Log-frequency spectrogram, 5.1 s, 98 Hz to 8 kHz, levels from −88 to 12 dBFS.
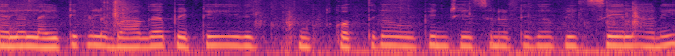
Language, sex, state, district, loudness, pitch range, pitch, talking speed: Telugu, female, Andhra Pradesh, Guntur, -17 LUFS, 215-230 Hz, 220 Hz, 140 wpm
